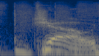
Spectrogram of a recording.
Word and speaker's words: Gio: And then this is my signature piece called the Gio, or in Italy they pronounce it Gio, G-I-O.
